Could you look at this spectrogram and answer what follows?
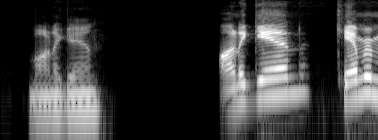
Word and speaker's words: Monaghan: uh how do you say his last name monaghan on again cameron monaghan the actor for the video game character he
